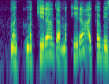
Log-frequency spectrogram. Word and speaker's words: Makita: Is that Makita?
